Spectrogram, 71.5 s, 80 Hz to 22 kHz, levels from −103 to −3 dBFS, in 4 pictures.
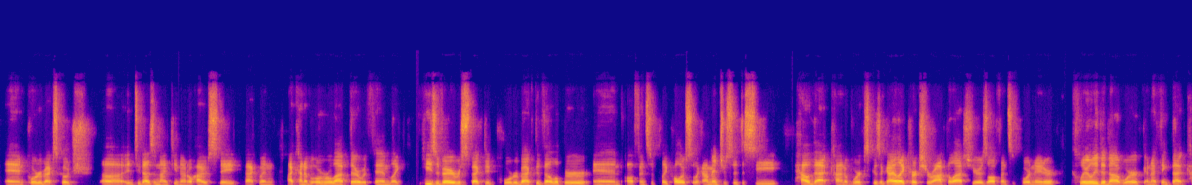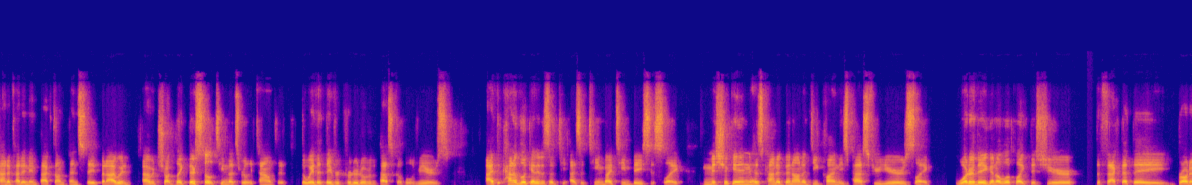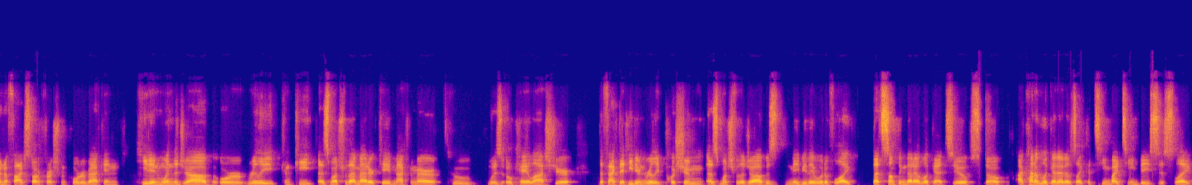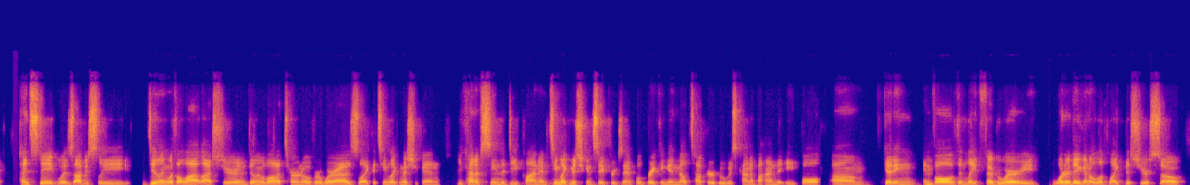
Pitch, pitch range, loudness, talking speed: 110 Hz, 100-120 Hz, -23 LUFS, 225 wpm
